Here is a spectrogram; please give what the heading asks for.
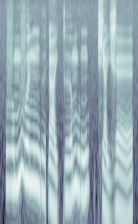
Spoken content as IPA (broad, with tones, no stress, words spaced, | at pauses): və˨˦mvə˧nŋɨ̤˨˩ ɗa˧˩jkɨ˨˦ə̯mu˧ŋu˦˥k̚ t͡ɕa˧˩jɣɛ˧˩˨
